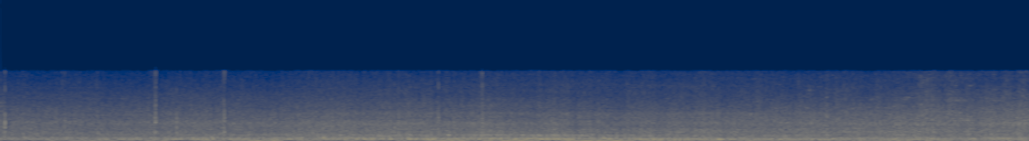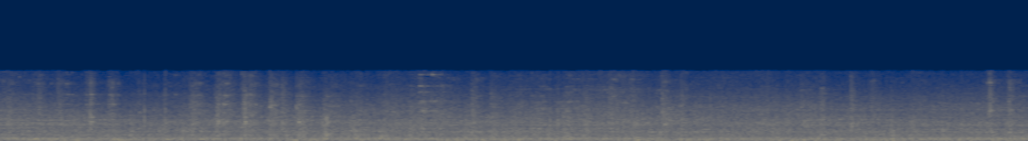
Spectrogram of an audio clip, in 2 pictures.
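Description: A long freight train rumbles and clatters steadily over the rails.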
